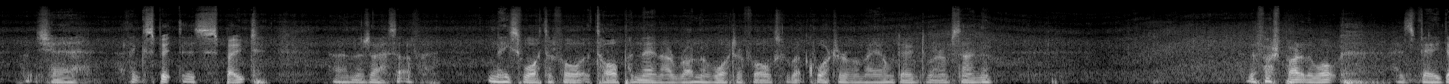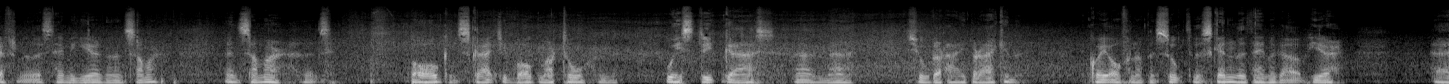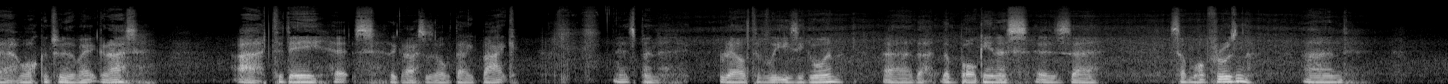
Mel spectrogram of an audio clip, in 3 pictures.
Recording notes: On Sunday’s walk I stopped now and again to record some audio.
